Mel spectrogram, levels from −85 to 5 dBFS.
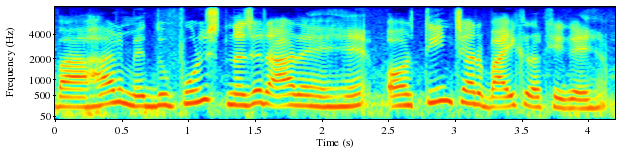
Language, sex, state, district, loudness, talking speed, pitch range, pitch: Hindi, female, West Bengal, Alipurduar, -13 LUFS, 215 wpm, 230-295 Hz, 255 Hz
